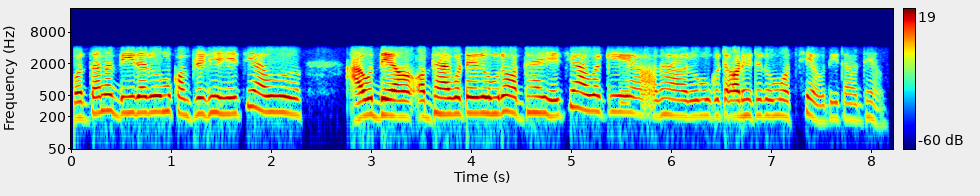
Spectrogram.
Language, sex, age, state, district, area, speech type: Odia, female, 30-45, Odisha, Nayagarh, rural, conversation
